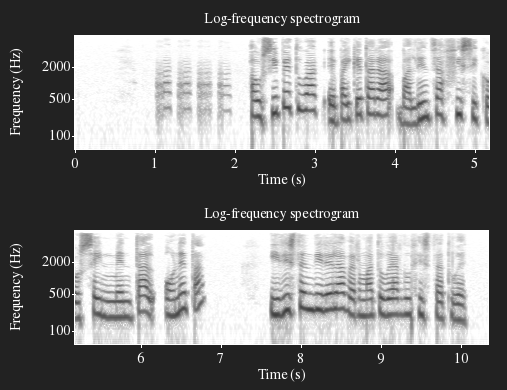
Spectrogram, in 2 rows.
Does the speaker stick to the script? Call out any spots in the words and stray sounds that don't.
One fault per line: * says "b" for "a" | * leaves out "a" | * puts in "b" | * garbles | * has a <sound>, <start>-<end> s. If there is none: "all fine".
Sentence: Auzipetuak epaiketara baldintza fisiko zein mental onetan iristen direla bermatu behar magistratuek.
* has a laugh, 1.0-2.0 s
